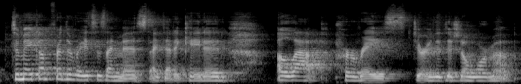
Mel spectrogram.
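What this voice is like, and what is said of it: Raspy, hoarse voice. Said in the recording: “I got sick. And as you can hear, I'm still a little raspy.”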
